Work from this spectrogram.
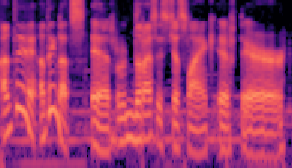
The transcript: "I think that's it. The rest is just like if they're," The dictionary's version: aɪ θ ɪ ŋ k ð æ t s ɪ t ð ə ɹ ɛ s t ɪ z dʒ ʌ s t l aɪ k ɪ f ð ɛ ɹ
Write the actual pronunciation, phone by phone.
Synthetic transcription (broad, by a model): aɪ θ ɪ ŋ k ð æ t s ɪ t ð ə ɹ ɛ s ɪ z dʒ ʌ s t l aɪ k ɪ f ð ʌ ɹ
